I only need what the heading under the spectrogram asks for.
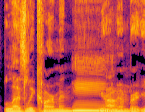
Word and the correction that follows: Carman: The thing is, everybody pronounces her last name wrong. It's actually Carman.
